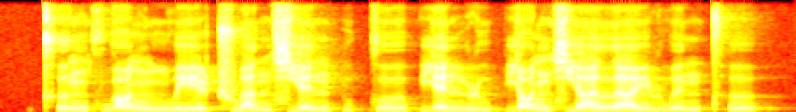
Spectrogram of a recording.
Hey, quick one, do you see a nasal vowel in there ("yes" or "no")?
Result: no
